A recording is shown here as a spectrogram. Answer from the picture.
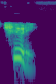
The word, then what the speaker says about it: Chudy: Apparently, it's Chudy, like rhymes with Judy.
